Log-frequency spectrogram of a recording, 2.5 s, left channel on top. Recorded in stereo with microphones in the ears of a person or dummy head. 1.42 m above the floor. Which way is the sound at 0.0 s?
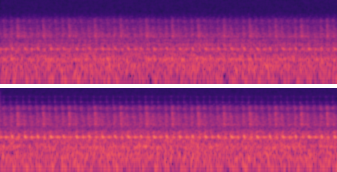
35° right (ahead or behind).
